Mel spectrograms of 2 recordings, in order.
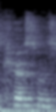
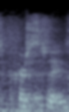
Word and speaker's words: Kristen: I've always thought it was Kirsten Stewart, but it's Kristen Stewart. – It's always Kristen. – On the Kristen. – Twilight podcast, they're like Kristen.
